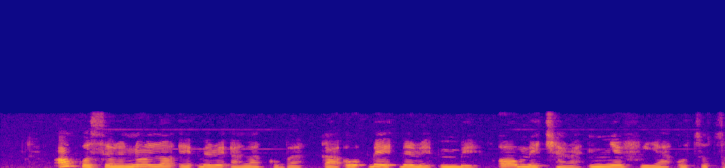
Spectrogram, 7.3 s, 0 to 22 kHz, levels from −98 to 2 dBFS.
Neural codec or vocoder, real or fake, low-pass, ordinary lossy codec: none; real; 7.2 kHz; none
